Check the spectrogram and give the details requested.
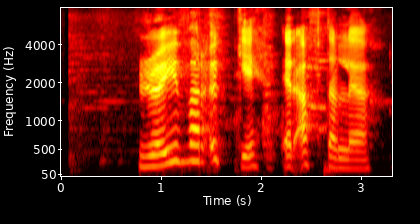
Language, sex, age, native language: Icelandic, female, 20-29, Icelandic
